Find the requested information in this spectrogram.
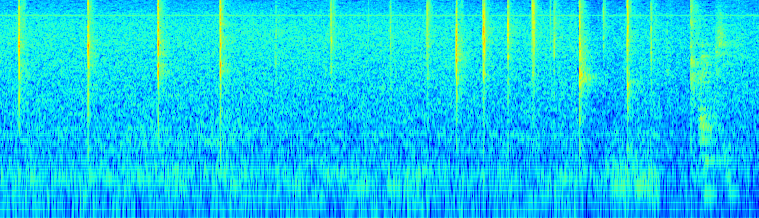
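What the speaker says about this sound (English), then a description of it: "start clapping" Sharp, separate claps repeating at a quickening pace during an upper limb motor examination as a hand claps against the other palm while turning over, fairly close and clear with a quiet room behind.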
